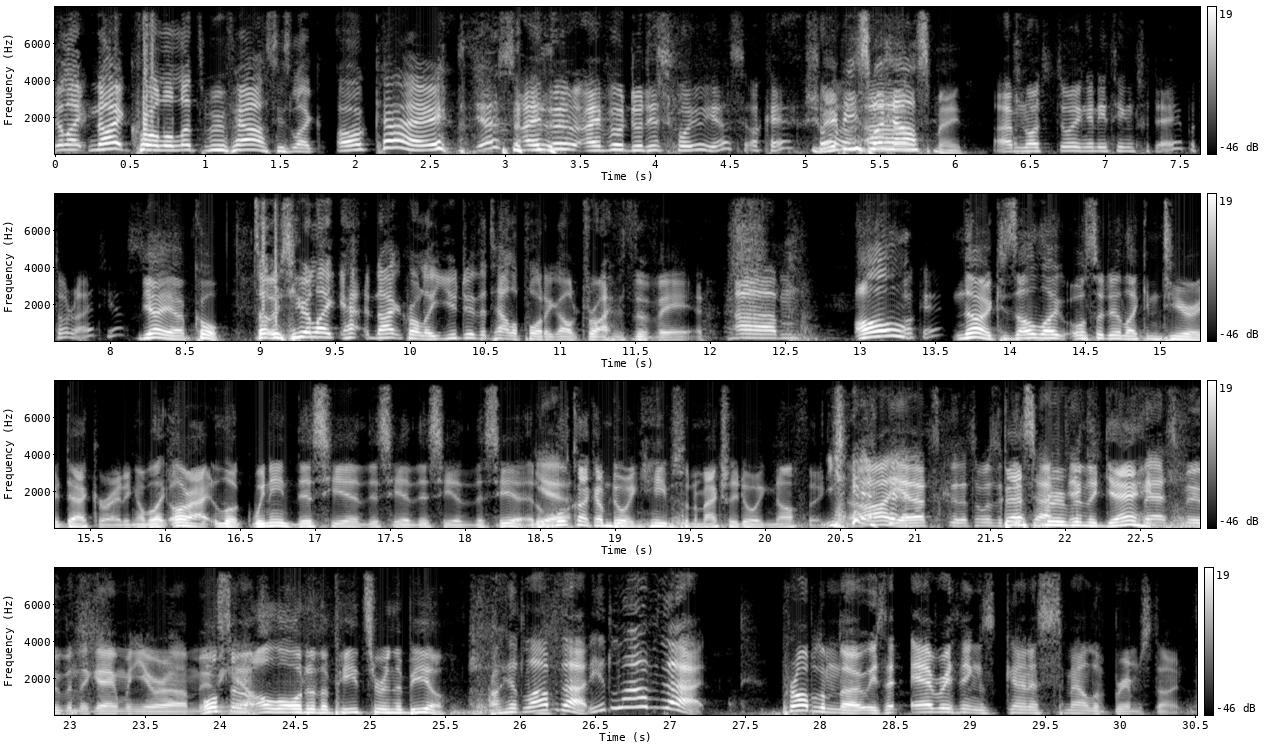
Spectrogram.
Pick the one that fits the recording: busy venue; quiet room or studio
busy venue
